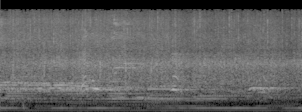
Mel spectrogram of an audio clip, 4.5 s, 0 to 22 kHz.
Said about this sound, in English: I mean, clap your hands for 40 books.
